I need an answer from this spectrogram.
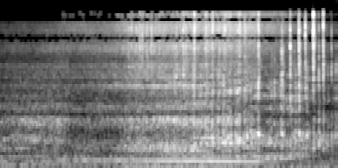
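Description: A car engine running as the car drives past, with a steady engine note. It grows louder to a peak about two to three seconds in, then fades, with a quick run of sharp clicks near the end.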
